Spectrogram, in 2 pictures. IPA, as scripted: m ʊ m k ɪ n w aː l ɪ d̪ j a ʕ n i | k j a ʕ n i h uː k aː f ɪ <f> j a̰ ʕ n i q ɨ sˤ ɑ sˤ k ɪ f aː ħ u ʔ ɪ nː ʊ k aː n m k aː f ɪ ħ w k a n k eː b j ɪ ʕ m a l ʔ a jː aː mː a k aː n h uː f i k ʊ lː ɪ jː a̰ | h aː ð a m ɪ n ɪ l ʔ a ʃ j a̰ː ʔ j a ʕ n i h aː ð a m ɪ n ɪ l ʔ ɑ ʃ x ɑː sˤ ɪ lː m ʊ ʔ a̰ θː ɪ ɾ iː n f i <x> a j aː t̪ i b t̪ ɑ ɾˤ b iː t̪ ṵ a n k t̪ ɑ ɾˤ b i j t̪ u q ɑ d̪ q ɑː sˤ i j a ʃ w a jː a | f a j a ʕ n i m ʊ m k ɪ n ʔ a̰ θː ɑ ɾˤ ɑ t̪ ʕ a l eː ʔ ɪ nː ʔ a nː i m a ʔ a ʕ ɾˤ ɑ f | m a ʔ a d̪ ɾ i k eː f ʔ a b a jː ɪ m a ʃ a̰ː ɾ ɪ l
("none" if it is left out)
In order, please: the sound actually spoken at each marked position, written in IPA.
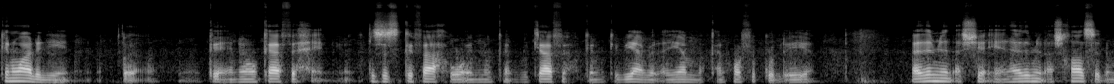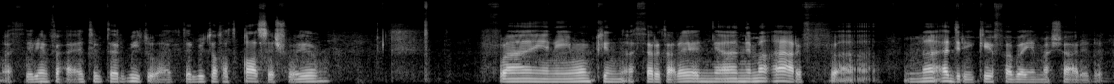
ħ, ħ

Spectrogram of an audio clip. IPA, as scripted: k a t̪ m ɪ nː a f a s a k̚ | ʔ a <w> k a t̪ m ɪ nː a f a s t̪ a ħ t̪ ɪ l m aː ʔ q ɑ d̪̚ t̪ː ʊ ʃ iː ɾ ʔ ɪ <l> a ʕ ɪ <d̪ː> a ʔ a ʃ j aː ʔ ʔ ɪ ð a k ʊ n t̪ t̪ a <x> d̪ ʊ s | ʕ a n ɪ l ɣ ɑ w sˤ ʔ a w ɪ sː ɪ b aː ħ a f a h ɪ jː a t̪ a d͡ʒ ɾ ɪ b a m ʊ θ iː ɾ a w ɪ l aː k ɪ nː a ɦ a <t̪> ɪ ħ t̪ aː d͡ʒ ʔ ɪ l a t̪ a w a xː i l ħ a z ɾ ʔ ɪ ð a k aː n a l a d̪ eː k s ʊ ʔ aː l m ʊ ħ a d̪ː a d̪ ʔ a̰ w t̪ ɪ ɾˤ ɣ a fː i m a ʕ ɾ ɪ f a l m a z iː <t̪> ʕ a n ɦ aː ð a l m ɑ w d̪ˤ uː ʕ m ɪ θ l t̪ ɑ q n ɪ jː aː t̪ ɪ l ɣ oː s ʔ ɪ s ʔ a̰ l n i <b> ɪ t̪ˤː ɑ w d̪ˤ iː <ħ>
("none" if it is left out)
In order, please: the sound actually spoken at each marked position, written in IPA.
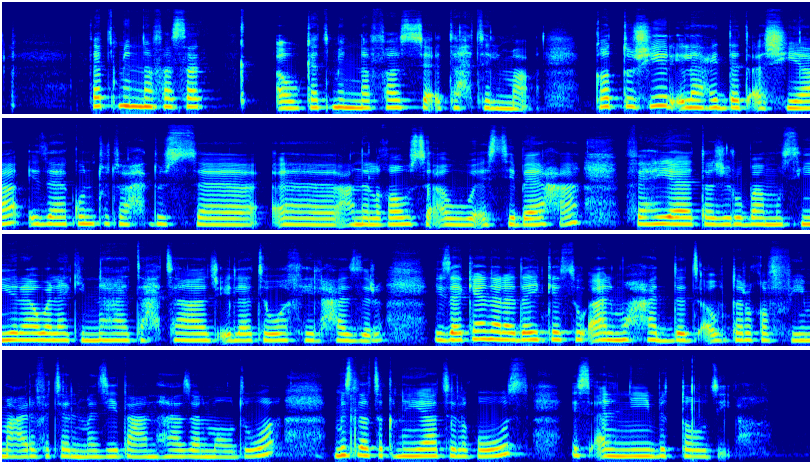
w, l, d̪ː, ħ, t̪, d̪, b, ħ

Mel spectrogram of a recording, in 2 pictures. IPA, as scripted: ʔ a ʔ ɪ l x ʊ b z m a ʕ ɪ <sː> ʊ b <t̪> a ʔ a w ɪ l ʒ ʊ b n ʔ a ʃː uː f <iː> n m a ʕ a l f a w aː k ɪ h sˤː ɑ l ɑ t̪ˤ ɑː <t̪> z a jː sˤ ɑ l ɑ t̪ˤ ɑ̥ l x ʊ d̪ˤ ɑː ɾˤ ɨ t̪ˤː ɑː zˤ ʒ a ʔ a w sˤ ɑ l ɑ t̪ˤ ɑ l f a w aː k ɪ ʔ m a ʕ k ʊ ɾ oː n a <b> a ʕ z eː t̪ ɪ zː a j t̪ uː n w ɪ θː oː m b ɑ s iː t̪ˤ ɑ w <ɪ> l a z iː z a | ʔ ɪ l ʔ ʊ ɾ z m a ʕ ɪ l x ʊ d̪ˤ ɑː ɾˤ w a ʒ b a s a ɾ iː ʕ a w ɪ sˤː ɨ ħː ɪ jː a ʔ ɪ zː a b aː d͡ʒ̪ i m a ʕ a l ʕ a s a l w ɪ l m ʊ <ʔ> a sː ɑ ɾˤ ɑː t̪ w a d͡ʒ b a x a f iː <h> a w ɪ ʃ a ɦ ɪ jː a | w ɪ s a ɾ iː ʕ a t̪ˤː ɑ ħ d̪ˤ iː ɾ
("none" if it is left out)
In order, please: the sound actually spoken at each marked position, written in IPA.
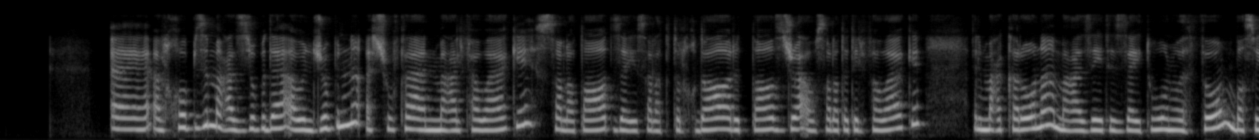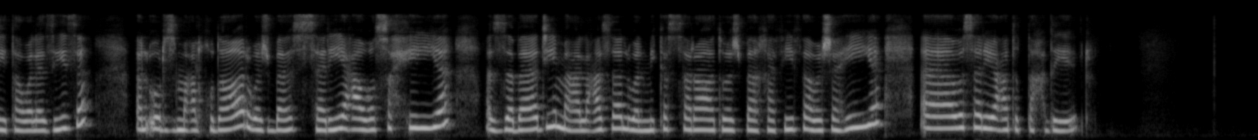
zː, d̪, aː, t̪, m, ɪ, k, f

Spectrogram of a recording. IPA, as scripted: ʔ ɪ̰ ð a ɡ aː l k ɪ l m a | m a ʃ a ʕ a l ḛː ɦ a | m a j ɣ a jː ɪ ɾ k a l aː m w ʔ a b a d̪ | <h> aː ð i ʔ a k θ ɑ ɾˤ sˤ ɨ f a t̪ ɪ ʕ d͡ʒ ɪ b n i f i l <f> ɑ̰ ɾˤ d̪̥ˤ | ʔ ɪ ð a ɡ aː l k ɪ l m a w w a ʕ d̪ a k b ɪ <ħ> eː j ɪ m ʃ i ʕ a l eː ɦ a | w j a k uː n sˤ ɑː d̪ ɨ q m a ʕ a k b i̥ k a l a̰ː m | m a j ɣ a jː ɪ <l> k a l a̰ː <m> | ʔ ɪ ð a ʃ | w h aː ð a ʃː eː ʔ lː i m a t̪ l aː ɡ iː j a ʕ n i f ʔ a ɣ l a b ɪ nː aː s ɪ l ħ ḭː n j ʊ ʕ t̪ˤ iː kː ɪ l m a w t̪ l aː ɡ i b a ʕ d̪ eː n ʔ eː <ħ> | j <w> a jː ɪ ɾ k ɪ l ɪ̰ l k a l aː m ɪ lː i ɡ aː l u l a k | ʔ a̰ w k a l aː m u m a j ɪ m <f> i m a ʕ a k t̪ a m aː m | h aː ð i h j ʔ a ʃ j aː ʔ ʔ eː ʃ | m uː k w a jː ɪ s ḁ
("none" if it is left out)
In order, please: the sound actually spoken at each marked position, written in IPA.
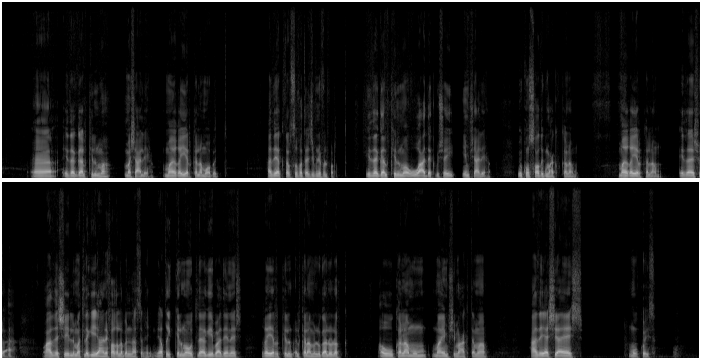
h, f, ʃ, ɾ, m, ʃ, ɣ, ʃ

